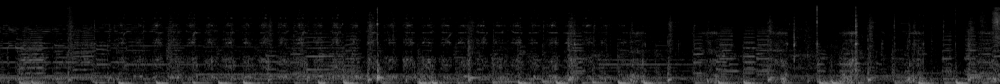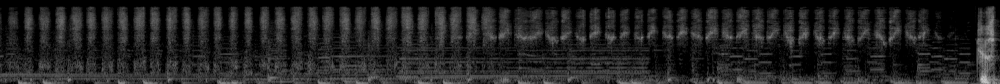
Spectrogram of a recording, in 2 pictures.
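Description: A sterling silver casting being filed by hand with a metal file. The strokes are soft at first, then from about halfway become louder, quicker back-and-forth rasping, several strokes a second.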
